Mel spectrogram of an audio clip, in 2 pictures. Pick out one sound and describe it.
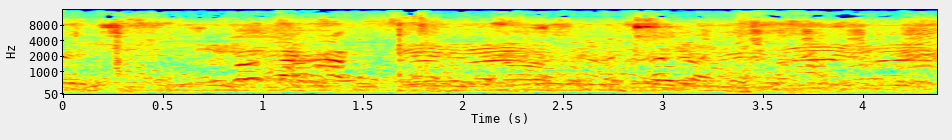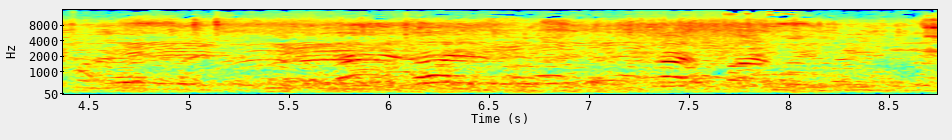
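Men and boys shout and whistle excitedly nearby.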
